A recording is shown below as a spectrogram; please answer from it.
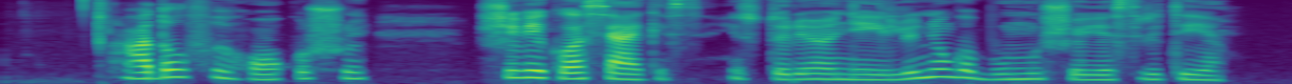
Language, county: Lithuanian, Klaipėda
